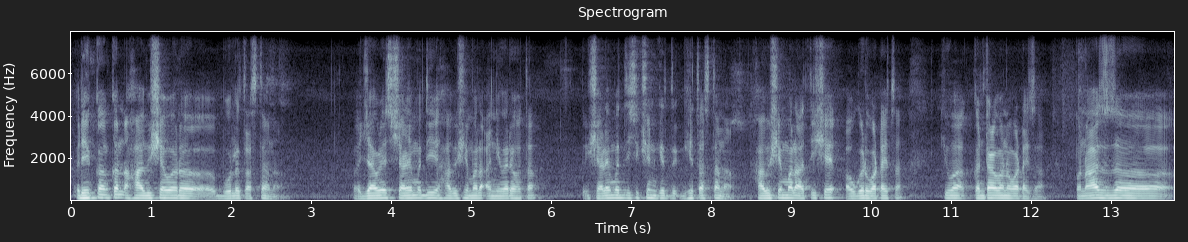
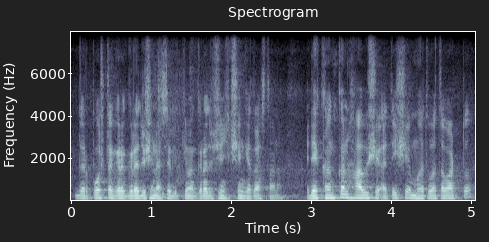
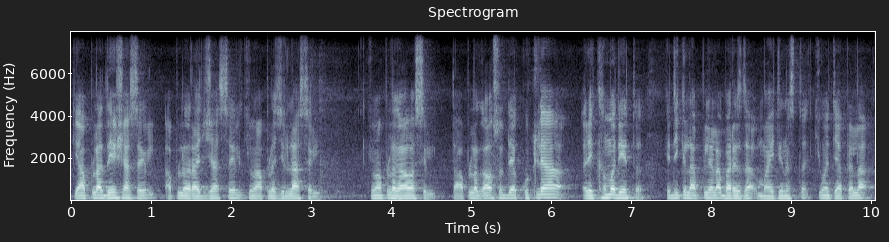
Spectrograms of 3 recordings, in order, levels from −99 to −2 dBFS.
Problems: constant background noise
